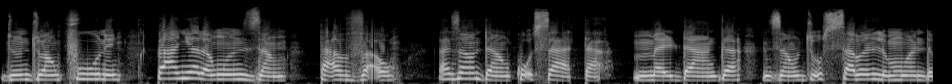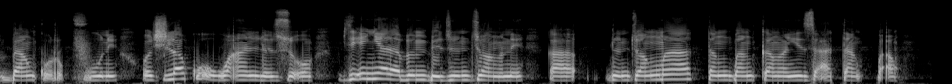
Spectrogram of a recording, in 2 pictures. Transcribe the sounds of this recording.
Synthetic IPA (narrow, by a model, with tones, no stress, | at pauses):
dʊ˨nda˨ŋpʰuː˦nɨ˦pa˦ʔa˦ɲɛ˦la˨ŋʊ˦nza˨ŋ | ta˦ʔva̰˨ʔʊ˦ | ka˦za˦ŋdaː˨ŋkʊ˦ʔʊ˦saː˦˨ta˨ | m̩˨ma˨ldaː˨ŋɡa˦n̩˨za˨ŋdʊ˦ʔʊ˦sa˦bɨ˦n˦lɨ˨m˦ɔ˦ndɨ˨ba˦ŋ˦kʊ̰˨ɾɨ̰˨pʰuː˦nɨ˦o˨ʒi˨la˦kʊ˦ʔʊ˨wa̰˦ʔa˦n̩˦lɨ˨zʊ̰˨ʔʊ˨bi˦ʔɪ˦ɲɛ˦la˨bɨ˦m˦bɛ˨dʊ˦nda˦ŋnɨ˨ka˨dʊ˨nda˨ŋmaː˦tɨ˦ŋɡ͡ba˦ŋka˦ma˨ɲɛ˦za̰˨ʔa˨ta˦ŋk͡pa̰˨ʔa˨˦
